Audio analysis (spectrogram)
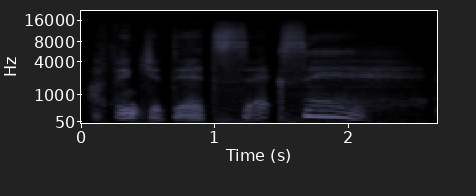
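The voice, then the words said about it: Impression of a Scottish woman. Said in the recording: “my excellent impression of the character Jo Davidson. She's a Scottish lady ... sounds a bit like Fat Bastard from Austin Powers”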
